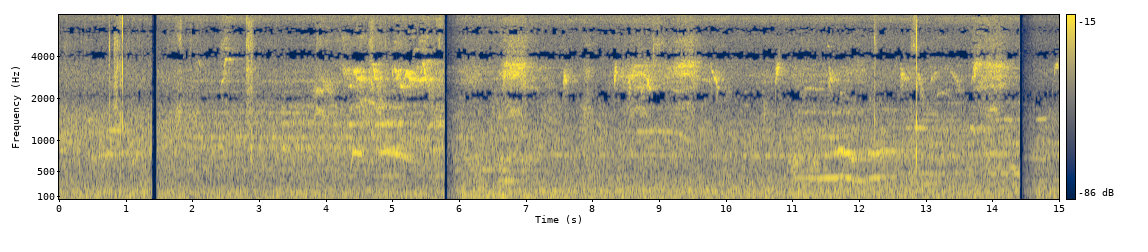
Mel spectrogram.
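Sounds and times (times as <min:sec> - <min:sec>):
birds chirping: 0:03.8 - 0:15.0.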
